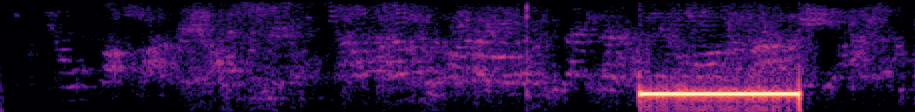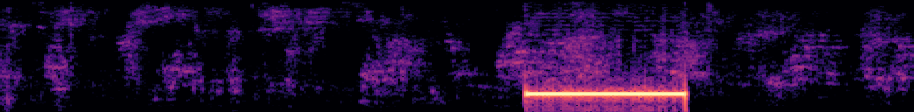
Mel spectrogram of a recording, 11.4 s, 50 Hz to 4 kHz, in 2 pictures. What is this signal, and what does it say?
Ringback tone (Europe, 425 Hz), with speech.
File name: out- -2012- - - .51486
